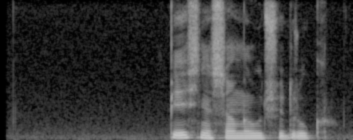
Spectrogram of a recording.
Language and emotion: Russian, neutral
